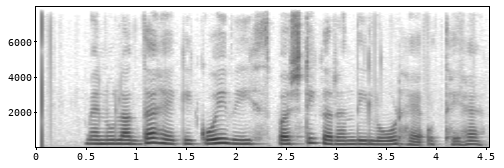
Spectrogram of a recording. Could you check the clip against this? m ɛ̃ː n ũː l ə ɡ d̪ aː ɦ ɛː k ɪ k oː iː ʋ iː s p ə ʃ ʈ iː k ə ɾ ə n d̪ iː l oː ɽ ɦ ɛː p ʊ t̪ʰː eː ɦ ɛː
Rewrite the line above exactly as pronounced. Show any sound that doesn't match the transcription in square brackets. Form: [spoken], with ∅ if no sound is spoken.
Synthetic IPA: m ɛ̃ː n ũː l ə ɡ d̪ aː ɦ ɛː k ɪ k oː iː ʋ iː s p ə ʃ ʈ iː k ə ɾ ə n d̪ iː l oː ɽ ɦ ɛː [ʔ] ʊ t̪ʰː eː ɦ ɛː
